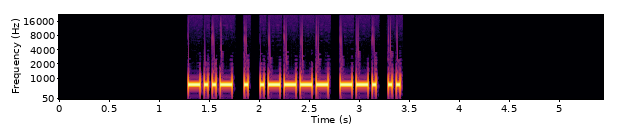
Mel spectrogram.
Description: Morse code, heard as a keyed tone, about 31 wpm, 700 Hz. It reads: XE1GI
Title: DXCC-100 Call Signs - 5 Characters - Repeated 2x - 30wpm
